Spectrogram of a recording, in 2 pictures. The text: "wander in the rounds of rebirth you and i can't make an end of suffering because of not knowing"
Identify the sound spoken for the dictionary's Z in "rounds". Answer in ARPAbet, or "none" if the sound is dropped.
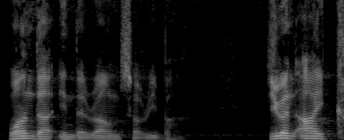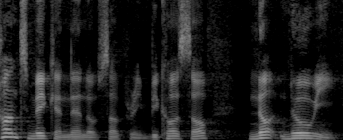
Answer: S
